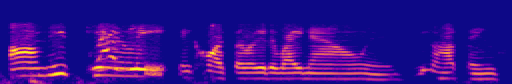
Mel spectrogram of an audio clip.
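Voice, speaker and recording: Her voice sits low and is expressive, at a moderate pace, with a little hiss or hum on the line. She's a twenty-something caller from Louisiana in a parked car, talking casually, flustered and evasive, using slang, all through muffled, phone-like audio.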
